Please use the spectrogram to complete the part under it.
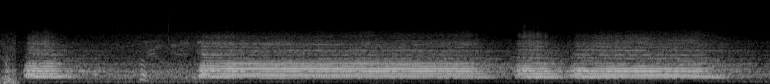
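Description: Amtrak passenger train passing near a station in Montgomery, West Virginia, blasting its horn in long loud tones with a brief break, over a low rumble of rail cars.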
